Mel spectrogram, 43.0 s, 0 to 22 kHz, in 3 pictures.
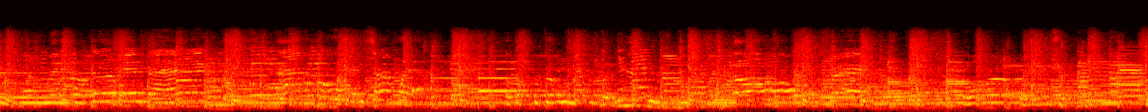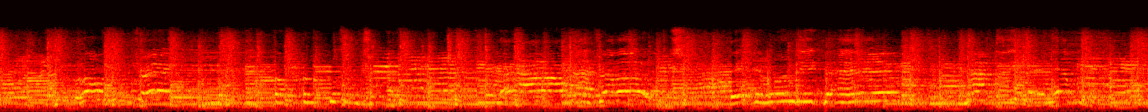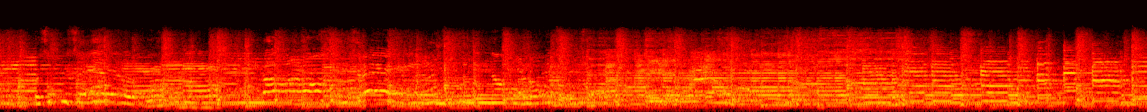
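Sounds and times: bass guitar: 0:00.0 - 0:43.0
drums driving beat: 0:00.0 - 0:43.0
electric guitar: 0:00.0 - 0:43.0
man singing: 0:00.0 - 0:43.0
strummed acoustic guitar: 0:00.0 - 0:43.0.

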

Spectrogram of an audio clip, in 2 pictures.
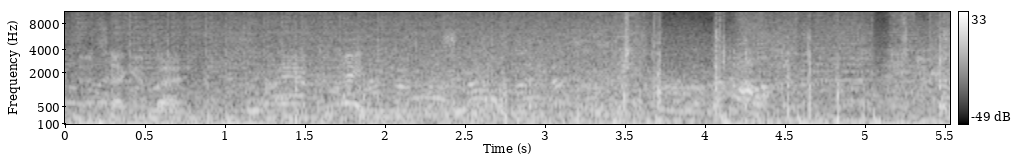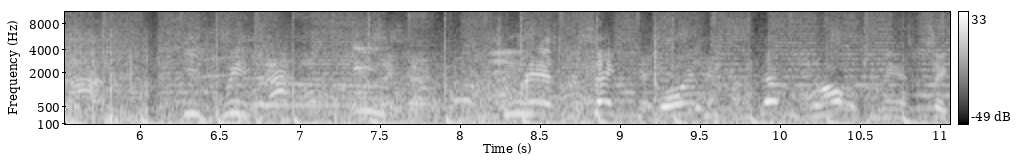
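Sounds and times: basketball bouncing on asphalt: 0:02.6 - 0:03.1, 0:04.1 - 0:06.4.

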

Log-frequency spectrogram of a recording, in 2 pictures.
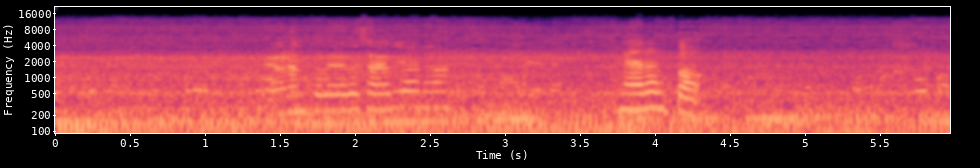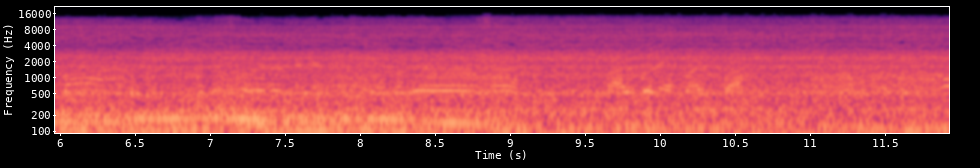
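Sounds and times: faint voices: 0:00.0 - 0:11.9
road noise: 0:00.0 - 0:11.9
van engine rumble: 0:00.0 - 0:11.9.

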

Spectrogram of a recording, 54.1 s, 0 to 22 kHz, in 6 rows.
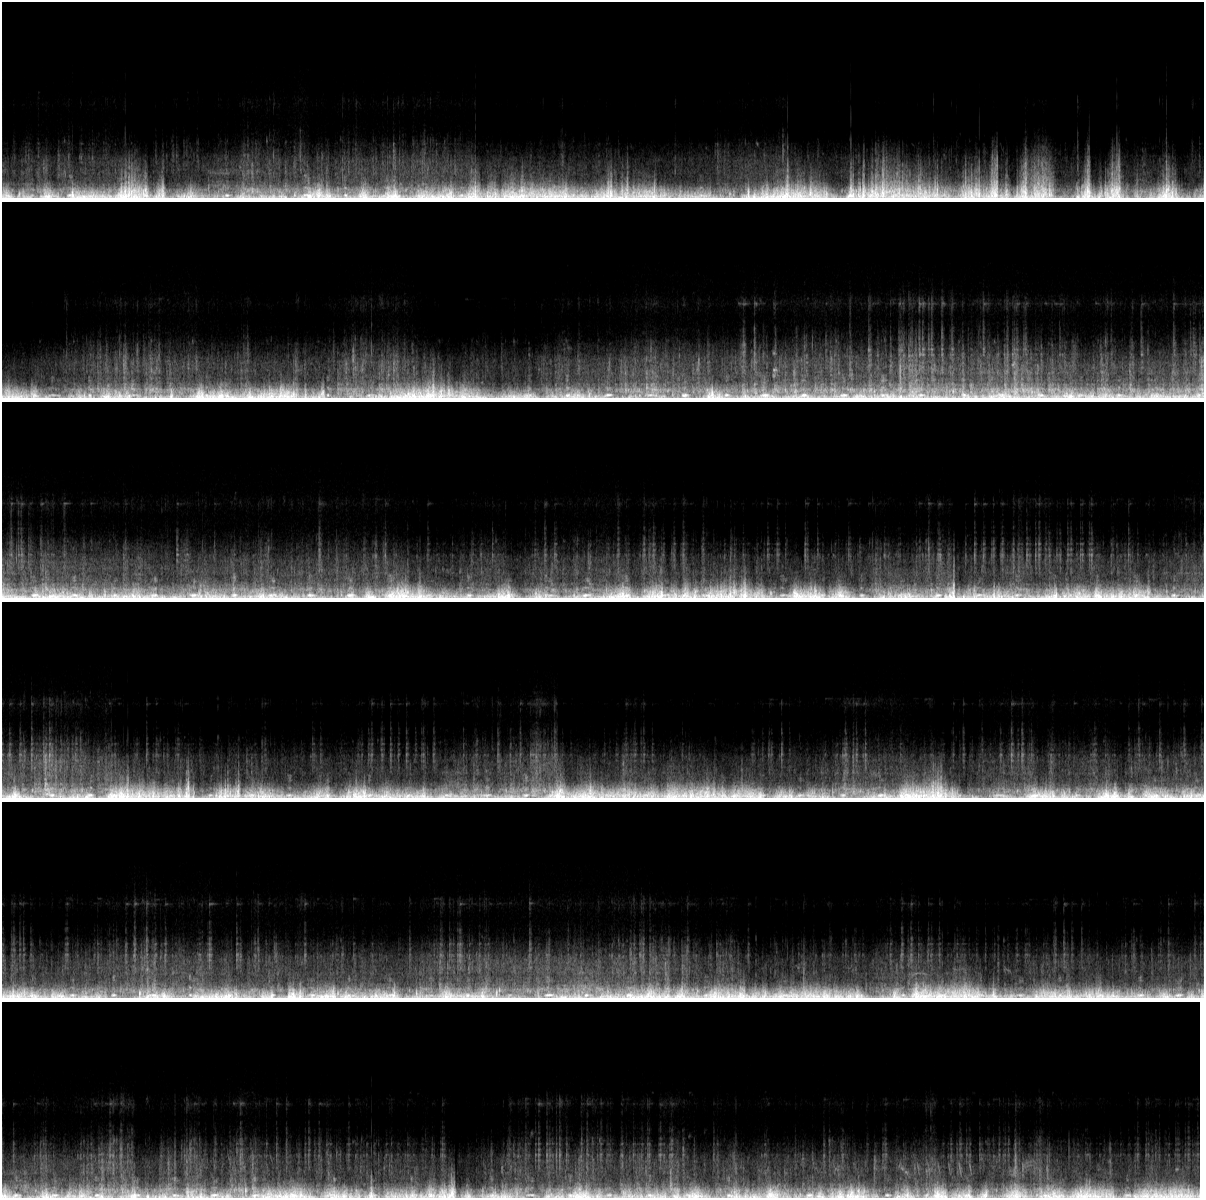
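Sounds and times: wind buffeting microphone: 0:00.0 - 0:54.0
cart rattling and knocking: 0:08.8 - 0:54.0.

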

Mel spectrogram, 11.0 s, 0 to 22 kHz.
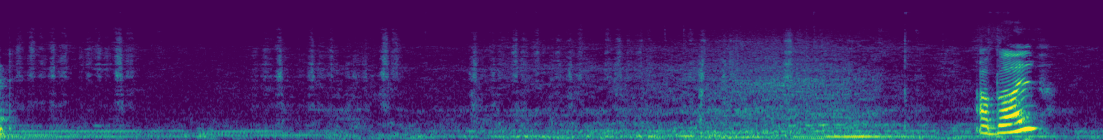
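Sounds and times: pen scratching on paper: 0:00.0 - 0:01.4, 0:02.5 - 0:08.4.

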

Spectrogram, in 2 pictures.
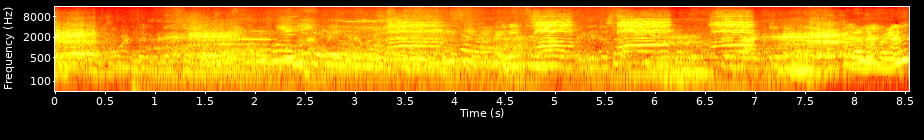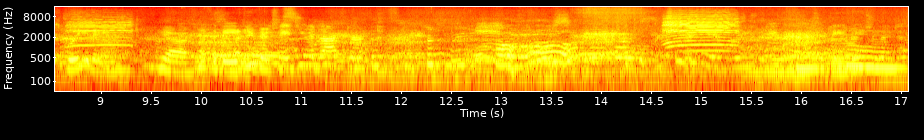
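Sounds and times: lamb bleating: 0:03.0 - 0:03.9, 0:04.8 - 0:08.0, 0:08.6 - 0:09.4, 0:12.8 - 0:16.3.

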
